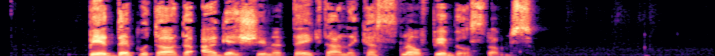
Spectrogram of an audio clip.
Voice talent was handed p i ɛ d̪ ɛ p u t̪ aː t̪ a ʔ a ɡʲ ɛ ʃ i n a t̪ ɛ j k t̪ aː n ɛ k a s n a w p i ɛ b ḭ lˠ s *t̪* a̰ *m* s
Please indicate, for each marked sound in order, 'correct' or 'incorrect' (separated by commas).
correct, correct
